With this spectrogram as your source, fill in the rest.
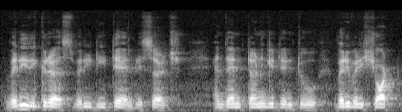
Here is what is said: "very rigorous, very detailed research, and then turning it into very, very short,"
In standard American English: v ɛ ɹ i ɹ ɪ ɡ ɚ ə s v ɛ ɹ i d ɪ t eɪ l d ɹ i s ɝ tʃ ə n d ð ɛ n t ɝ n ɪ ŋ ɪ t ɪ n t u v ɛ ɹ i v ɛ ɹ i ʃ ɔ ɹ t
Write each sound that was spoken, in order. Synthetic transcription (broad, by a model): v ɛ ɹ i ɹ ɪ ɡ ɚ ə s v ɛ ɹ i d ɪ t eɪ l d ɹ i s ɝ tʃ ə n d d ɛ n t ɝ n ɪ ŋ ɪ t ɪ n t u v ɛ ɹ i v ɛ ɹ i ʃ ɔ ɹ t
